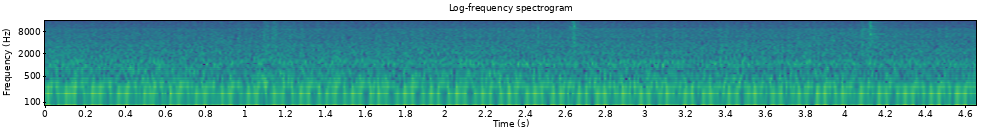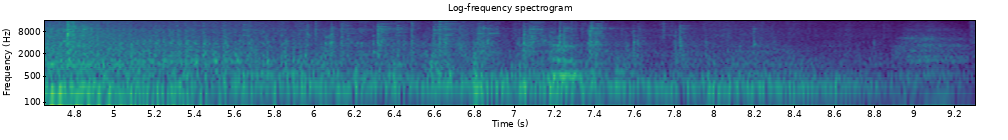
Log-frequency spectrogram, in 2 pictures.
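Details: Poulan 22-inch self-propelled mower with a Kohler 149cc 6.75 engine, previously run without an air filter, after a carb clean: a smooth, even small-engine beat for about five seconds, then it cuts off and winds down. Normal running.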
